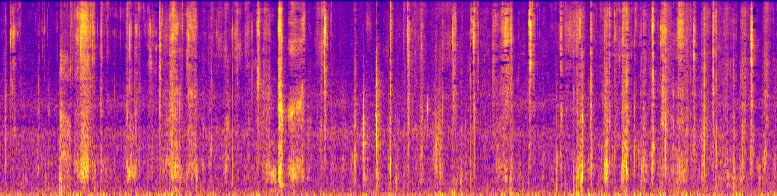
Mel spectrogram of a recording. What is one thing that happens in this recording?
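A young woman chews and slurps food wetly close to a microphone.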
